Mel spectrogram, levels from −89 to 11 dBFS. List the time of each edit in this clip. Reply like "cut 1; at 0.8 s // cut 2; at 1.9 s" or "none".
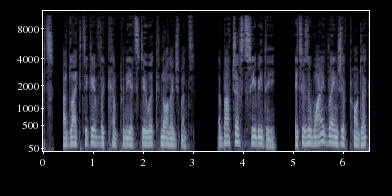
cut 1; at 3.3 s // cut 2; at 5.0 s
